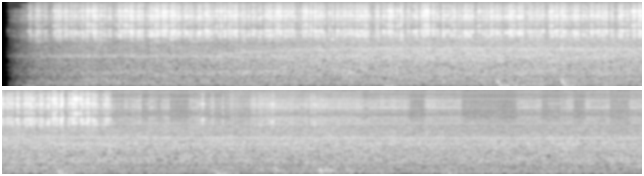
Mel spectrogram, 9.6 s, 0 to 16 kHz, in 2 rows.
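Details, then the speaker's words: Kaby Lake Dell XPS 13 laptop: high-pitched electronic whine and hiss with several tones, easing partway through; coil whine from vibrating inductors on the board that regulate current. "that you just heard is coil wine it involves literal components on the board namely inductors which oversee current regulation at certain power delivery levels however inductors will vibrate creating high pitched squeals"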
